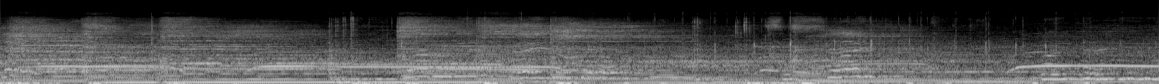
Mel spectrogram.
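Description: Live band music heard through a festival PA from within the crowd: a woman sings long held notes that glide between pitches over a steady band backing with sustained bass.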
